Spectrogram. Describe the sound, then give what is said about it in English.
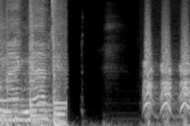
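A dog barks loudly, with a drawn-out burst of barking, a brief silence, then three quick, evenly spaced barks in a row. “So I wanted the dog over the top of.”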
